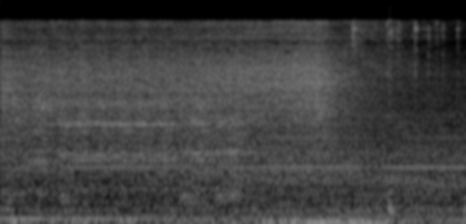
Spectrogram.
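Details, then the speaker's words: Jeep Wrangler that reportedly starts then cuts off: cranking rumble nearly catches for a moment, then dies without running; fuel pump suspected, cause unconfirmed. "Oh, it wanted to start. Sound like a fuel pump."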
